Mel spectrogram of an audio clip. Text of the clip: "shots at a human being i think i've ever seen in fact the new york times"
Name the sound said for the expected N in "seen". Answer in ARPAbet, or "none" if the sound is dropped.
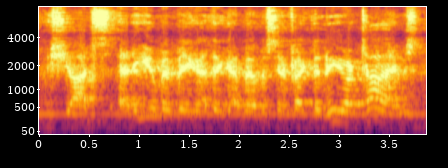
none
